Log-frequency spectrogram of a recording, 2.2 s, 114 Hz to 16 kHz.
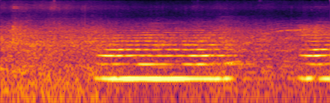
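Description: YDM-4 diesel locomotive horn giving one steady blast of about a second, starting about half a second in, with a second blast starting at the very end. Under it runs the noise of the moving metre-gauge passenger train.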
